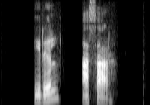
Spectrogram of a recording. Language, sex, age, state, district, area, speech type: Santali, male, 18-30, West Bengal, Jhargram, rural, spontaneous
